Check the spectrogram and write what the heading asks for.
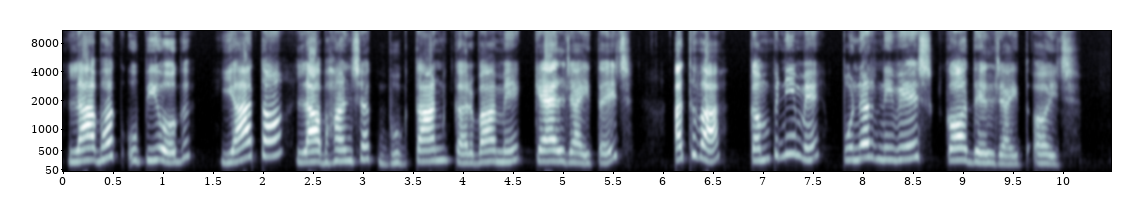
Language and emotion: Maithili, neutral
